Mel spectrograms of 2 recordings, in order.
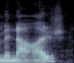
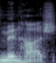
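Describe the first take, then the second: First: The H sound in the middle is left out. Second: The H sound is pronounced lightly. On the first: The speaker calls it wrong. "because people say, well" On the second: The speaker calls it right. "and it's Minhaj. Like, there's an H there"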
